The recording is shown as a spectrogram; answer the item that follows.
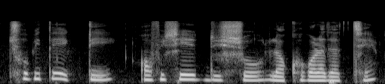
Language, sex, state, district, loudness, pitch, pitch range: Bengali, female, West Bengal, Cooch Behar, -17 LUFS, 205 Hz, 190-230 Hz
